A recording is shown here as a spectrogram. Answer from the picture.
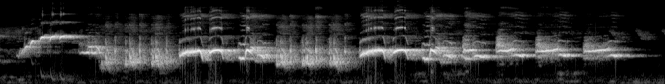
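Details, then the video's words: White-rumped shama kept as a pet, out of its cage and playing on a sofa indoors, singing loud whistled phrases that rise, dip and break into rich, slurred notes with short pauses between bursts. "Murai Nge-play diSofa, Ogah gantang"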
